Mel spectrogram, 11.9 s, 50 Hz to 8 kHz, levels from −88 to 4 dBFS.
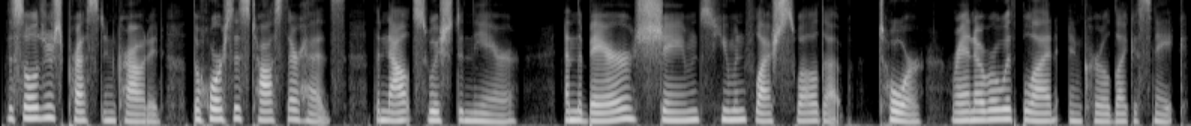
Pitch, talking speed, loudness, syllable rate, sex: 200 Hz, 170 wpm, -19 LUFS, 4.5 syllables/s, female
